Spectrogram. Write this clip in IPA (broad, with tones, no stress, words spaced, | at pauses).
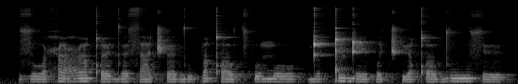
zʊː˨ħə˦˨ ʕœ˦qʼy˨d̪œ˨˦sa˨ t͡ʃʼœ˨d̪u˨pə˦qʼo˨ t͡sʼʊ˦mo˦ | ɖə˨ǃy˦ɖe˨pə˨ t͡ʃʼy˨qʼu˨ duː˦sʏ˨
